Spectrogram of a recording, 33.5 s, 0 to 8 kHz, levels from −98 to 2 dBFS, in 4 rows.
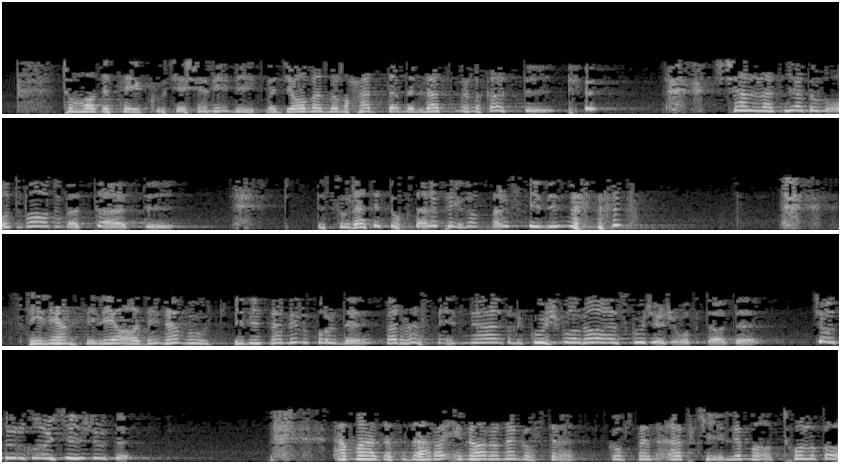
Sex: male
